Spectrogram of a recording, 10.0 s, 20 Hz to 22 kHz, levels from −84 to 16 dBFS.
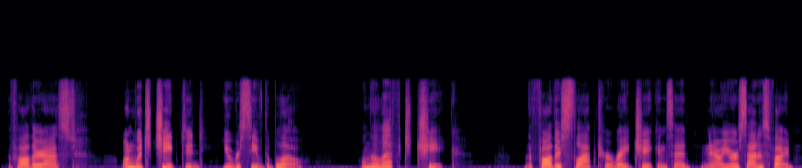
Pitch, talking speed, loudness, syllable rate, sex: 220 Hz, 160 wpm, -19 LUFS, 4.8 syllables/s, female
